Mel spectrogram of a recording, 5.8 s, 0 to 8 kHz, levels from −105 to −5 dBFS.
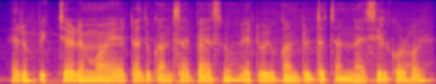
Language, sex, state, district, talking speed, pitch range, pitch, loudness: Assamese, male, Assam, Kamrup Metropolitan, 175 wpm, 100-115 Hz, 105 Hz, -17 LUFS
